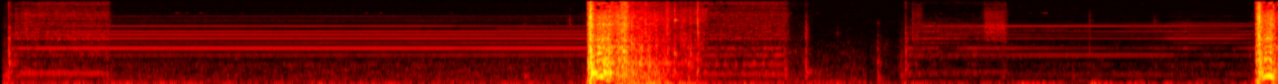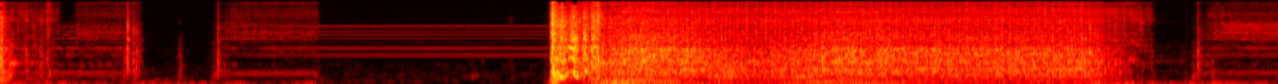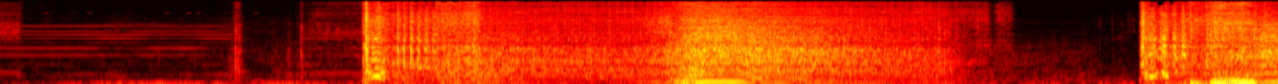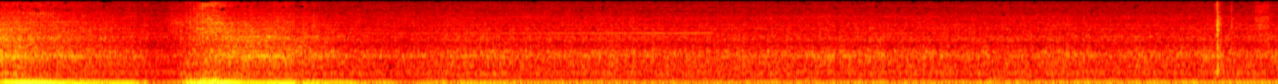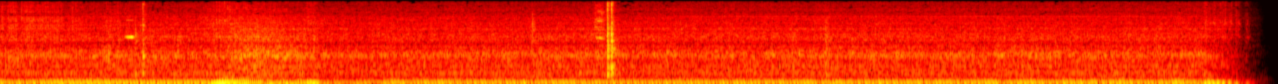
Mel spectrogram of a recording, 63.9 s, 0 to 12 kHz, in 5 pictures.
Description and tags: Car Ignition
Starting a Volkswagen Polo. The first couple of times the engine fails to start. The microphone was located underneath the car close to the engine to capture as much detail in the sound as possible.
Recorded using a Sony ECM-MS957.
